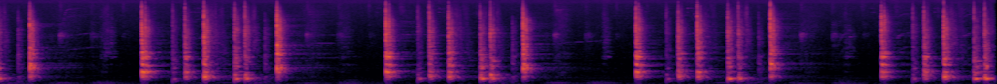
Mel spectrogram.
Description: CONGAS, Funky Ass Loops; East West

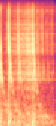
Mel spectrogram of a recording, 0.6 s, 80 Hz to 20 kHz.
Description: ZAPS HAT, Techno Trance; E-MU Formula 4000 Series Vol. 2; OrbitPercMaster

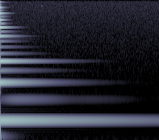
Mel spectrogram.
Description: STEEL, Guitars

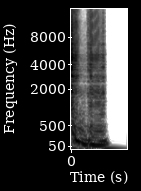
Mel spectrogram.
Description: bass kick

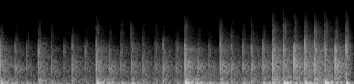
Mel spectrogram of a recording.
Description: Flamenco, ZAPATEADOSOL

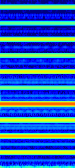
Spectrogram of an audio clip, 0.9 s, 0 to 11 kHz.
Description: Farfisa organ C4; Sonic Reality; Vintage Timetraveler

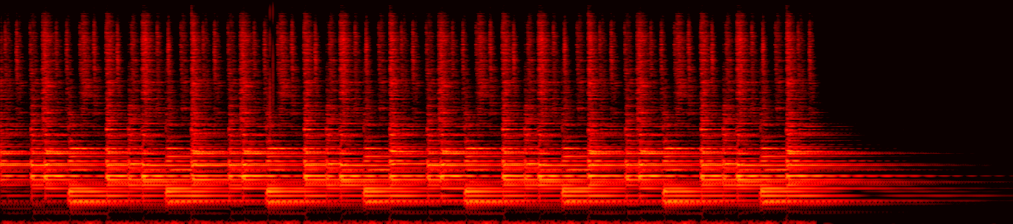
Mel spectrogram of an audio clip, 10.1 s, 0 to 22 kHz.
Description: Trance SYNTH SEQ, 120; AMG; Global Trance Mission VOL-2

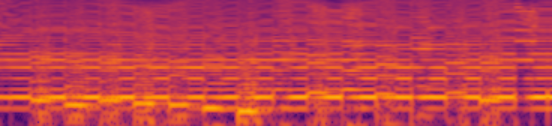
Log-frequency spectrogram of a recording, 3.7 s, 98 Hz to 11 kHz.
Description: Jen Pulses B 130 D, modular 130bpm; modular madness

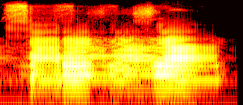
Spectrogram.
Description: VOCOD, Tekno Industrial; East West

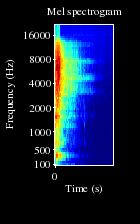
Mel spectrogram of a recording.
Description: Percussion FX, E-MU Pro-Cussion

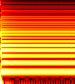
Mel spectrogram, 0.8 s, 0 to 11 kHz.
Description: Roxichord; E.Piano; Roland LCDP10 Keys of the 60s and 70s 2

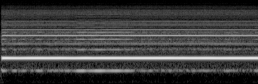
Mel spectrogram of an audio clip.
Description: D#6, REED FLUTE; SoundBytes - Early Patches

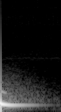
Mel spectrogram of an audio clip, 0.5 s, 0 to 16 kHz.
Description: Tom Mid Accent Max Decay, 808

